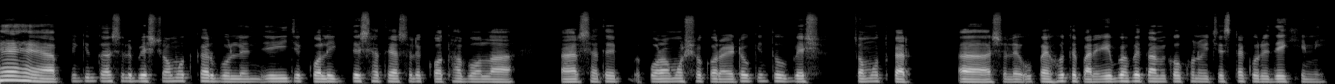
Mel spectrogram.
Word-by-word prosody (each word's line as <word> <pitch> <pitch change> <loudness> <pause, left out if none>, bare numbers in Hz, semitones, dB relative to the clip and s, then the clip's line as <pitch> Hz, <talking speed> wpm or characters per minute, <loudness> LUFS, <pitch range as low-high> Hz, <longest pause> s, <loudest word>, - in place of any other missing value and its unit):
হ্যাঁ, 195 0 +9
হ্যাঁ 150 -5 +5
আপনি 150 - -14
কিন্তু 155 0 -6
আসলে 150 0 -3
বেশ 145 - +5
চমৎকার 150 0 0
বললেন। 130 -1 -1 0.2
এই 140 - +3
যে 145 - +1
colleague 135 -1 +3
দের 145 -2 +4
সাথে 145 -1 -4
আসলে 145 +1 -4
কথা 135 +1 -2
বলা, 125 -1 +1 0.6
তার 125 0 +2
সাথে 135 0 -3
প - - -52 0.3
পরামর্শ 135 +1 0 0.2
করা 135 -2 +1
এটাও 150 +3 +1
কিন্তু 150 0 -4 0.2
বেশ 135 - +1 0.5
চমৎকার, 140 +1 +1 0.6
আ - - +8 0.2
আসলে 120 +1 -5
উপায় 130 -1 0
হতে 150 0 +2
পারে। 125 0 +2
এভাবে 145 +2 +4
তো - - -2
আমি 135 - -3
কখনোই 135 -1 -3
চেষ্টা 140 +1 -2
করে 135 -2 0
দেখিনি। 125 -3 -4
140 Hz, 165 wpm, -24 LUFS, 130-145 Hz, 0.6 s, হ্যাঁ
